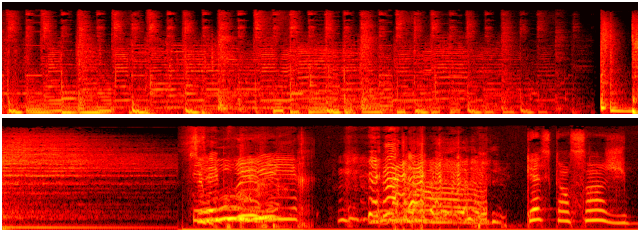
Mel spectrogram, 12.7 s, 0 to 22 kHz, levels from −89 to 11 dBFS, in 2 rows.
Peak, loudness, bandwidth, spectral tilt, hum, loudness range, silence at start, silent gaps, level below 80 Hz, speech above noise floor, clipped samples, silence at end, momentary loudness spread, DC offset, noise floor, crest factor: -4 dBFS; -23 LUFS; 16.5 kHz; -3.5 dB/octave; none; 10 LU; 0 s; none; -34 dBFS; 27 dB; under 0.1%; 0 s; 19 LU; under 0.1%; -48 dBFS; 20 dB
